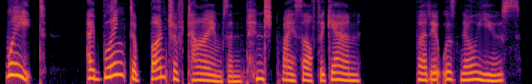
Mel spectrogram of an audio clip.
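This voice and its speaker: A woman narrating a children's story aloud in a deliberate, expressive way. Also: a little high, no echo, clean studio sound.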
